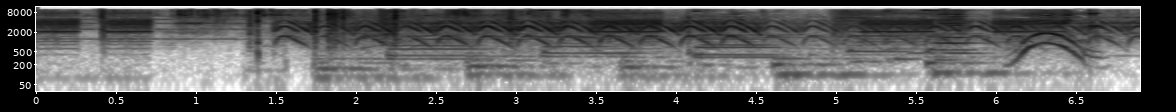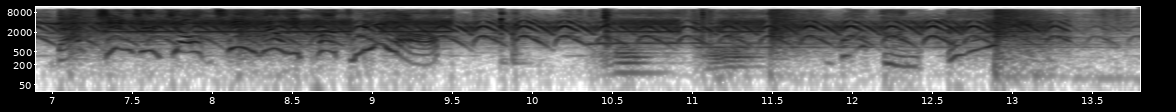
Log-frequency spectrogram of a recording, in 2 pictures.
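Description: Several police sirens pass close by, their loud wails overlapping and sweeping up and down in pitch without a break, filling the scene on all sides.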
